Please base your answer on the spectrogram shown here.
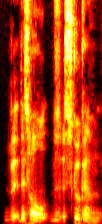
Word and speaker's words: Skookum: And I'm trying to make some more sense of this whole Skookum thing. Is apparently the right pronunciation.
